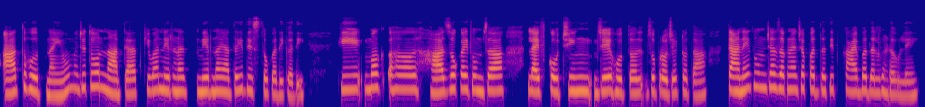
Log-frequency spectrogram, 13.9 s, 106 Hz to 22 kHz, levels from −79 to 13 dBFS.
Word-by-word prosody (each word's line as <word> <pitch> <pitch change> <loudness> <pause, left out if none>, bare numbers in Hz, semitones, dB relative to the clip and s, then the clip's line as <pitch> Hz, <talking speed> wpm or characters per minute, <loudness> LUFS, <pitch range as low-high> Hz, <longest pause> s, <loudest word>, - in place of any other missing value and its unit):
आत 230 +6 +3
होत 245 -3 +4
नाही 190 -1 -1
हो. 220 - -1
म्हणजे 280 0 -4
तो 300 0 +3
नात्यात 210 -2 +2
किंवा 250 +1 -1
निर्ण 240 -1 +1 0.3
निर्णयातही 235 +1 +1
दिसतो 230 -2 -3
कधी-कधी. 195 -2 -4 0.6
की 260 0 +1
मग 275 +1 +1
अ, - - +2 0.4
हा 220 0 +3
जो 265 - +3
काही 265 -1 +4
तुमचा 245 0 +3 0.4
लाईफ 230 -1 +5
कोचिंग 240 +1 +2 0.2
जे 235 +1 +5
होतं, 220 -2 -1
जो 230 - +2
प्रोजेक्ट 220 -1 0
होता, 195 -3 -5 0.4
त्याने 245 +1 +5
तुमच्या 285 -1 -1
जगण्याच्या 260 -1 0
पद्धतीत 250 0 -2 0.2
काय 230 -1 0
बदल 225 -1 -3
घडवले? 195 -2 -5
235 Hz, 145 wpm, -22 LUFS, 220-255 Hz, 0.6 s, लाईफ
